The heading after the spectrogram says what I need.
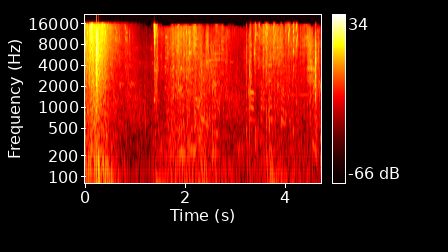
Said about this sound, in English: Shots fired, they're hitting me.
